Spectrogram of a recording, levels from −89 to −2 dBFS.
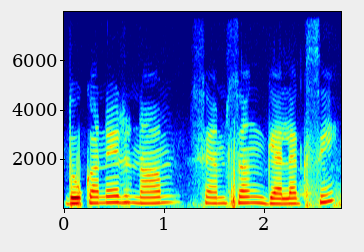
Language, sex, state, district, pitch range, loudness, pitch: Bengali, female, West Bengal, North 24 Parganas, 220-250 Hz, -17 LUFS, 235 Hz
